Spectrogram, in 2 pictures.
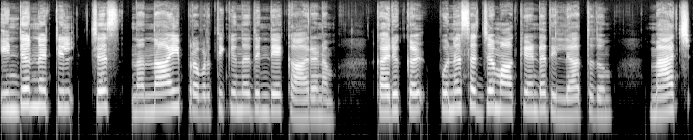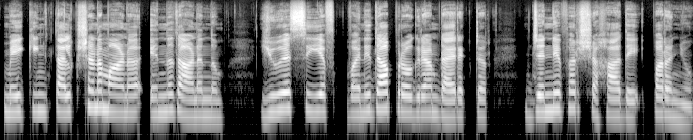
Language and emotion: Malayalam, neutral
